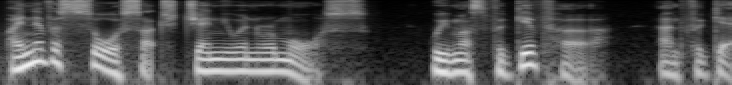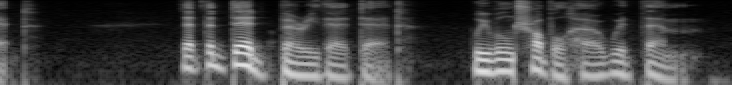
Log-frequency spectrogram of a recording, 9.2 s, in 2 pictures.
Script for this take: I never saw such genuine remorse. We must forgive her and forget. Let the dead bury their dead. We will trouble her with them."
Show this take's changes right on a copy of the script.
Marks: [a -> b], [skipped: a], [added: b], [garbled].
I never saw such genuine remorse. We must forgive her and forget. Let the dead bury their dead. We will trouble her with them."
